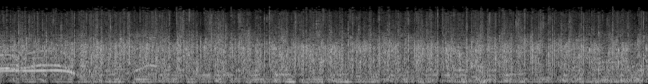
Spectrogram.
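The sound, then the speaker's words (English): Loud, sustained audience applause at a comedy show welcoming comedian Rhea Butcher, a dense steady roar of clapping with crowd noise mixed in and a brief whistle near the start. “Give it up for Rhea.”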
